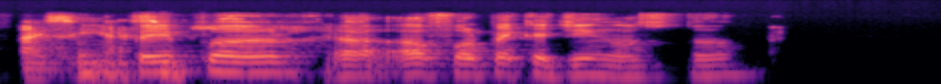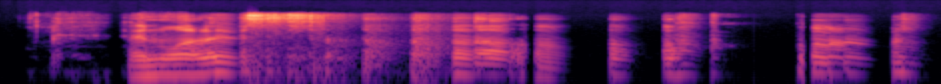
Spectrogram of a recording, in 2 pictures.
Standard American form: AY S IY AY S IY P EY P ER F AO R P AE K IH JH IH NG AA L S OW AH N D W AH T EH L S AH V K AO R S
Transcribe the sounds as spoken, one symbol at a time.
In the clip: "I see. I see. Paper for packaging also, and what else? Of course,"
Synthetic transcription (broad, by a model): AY S IY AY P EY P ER F AO R P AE K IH JH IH NG AA L S OW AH N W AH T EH S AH F K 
